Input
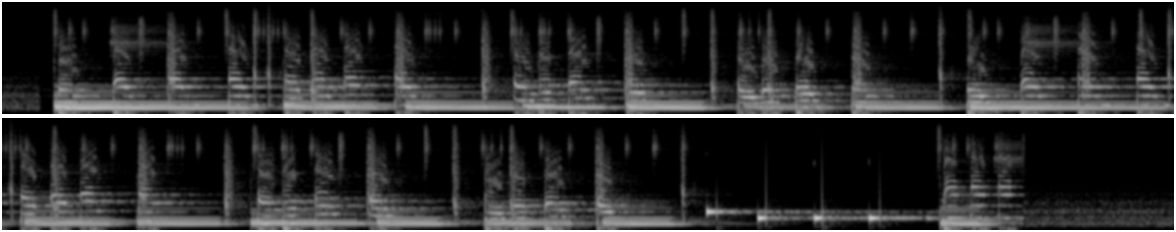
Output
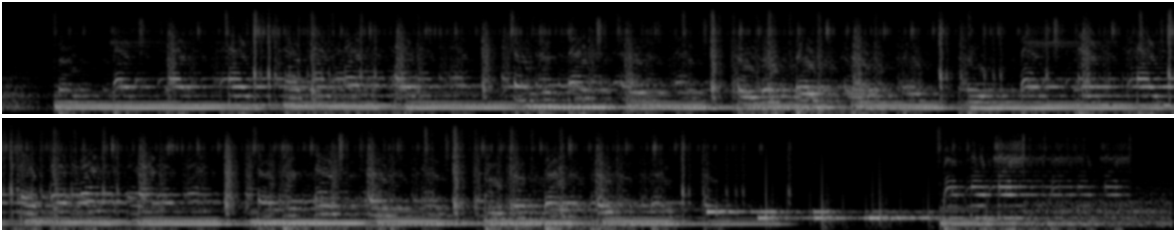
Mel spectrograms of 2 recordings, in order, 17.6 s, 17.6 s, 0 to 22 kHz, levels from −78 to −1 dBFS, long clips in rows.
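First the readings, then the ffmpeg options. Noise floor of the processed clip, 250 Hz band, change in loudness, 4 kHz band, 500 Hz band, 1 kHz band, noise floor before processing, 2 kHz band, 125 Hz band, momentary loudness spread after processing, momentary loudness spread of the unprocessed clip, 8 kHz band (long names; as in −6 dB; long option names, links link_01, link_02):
−51 dBFS, −10.0 dB, −10.0 dB, −8.0 dB, −12.5 dB, −9.0 dB, −54 dBFS, −8.0 dB, −10.0 dB, 6 LU, 6 LU, −7.0 dB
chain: -af "areverse,acompressor=threshold=-38dB:ratio=6,areverse,equalizer=frequency=410:width_type=o:width=0.78:gain=-4,aecho=1:1:48|157|330|400|453|798:0.266|0.251|0.211|0.168|0.237|0.376,volume=1.5dB"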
